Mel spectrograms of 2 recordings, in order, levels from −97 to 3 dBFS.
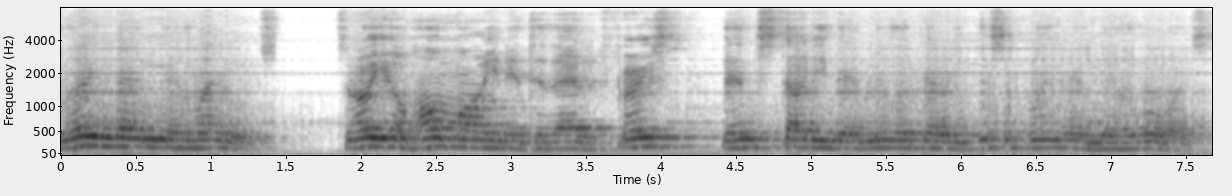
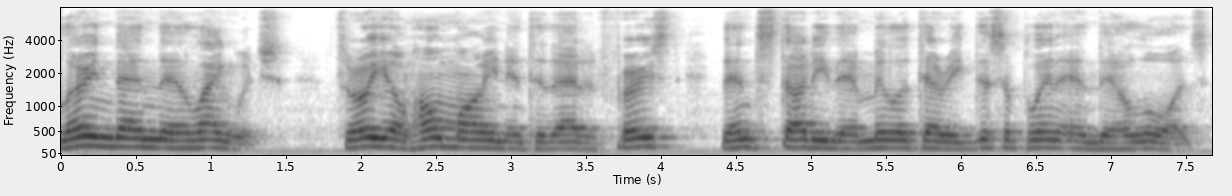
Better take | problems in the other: second | noise reduction (neural separator model SepFormer DNS4)

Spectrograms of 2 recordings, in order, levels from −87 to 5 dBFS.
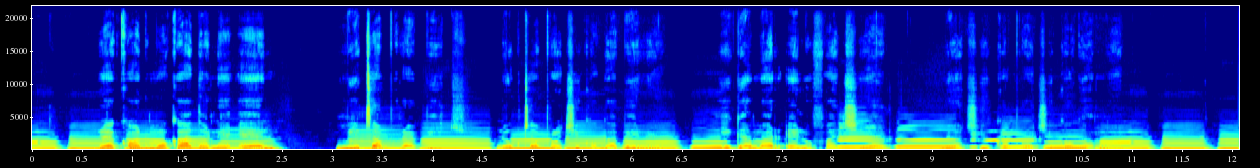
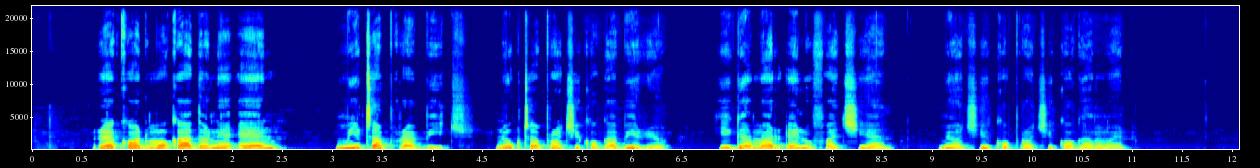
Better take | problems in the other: second | background sound (Wind instrument, woodwind instrument); 1 dB above the speech

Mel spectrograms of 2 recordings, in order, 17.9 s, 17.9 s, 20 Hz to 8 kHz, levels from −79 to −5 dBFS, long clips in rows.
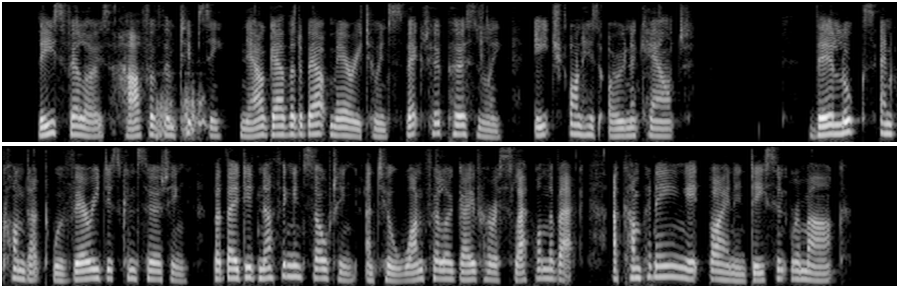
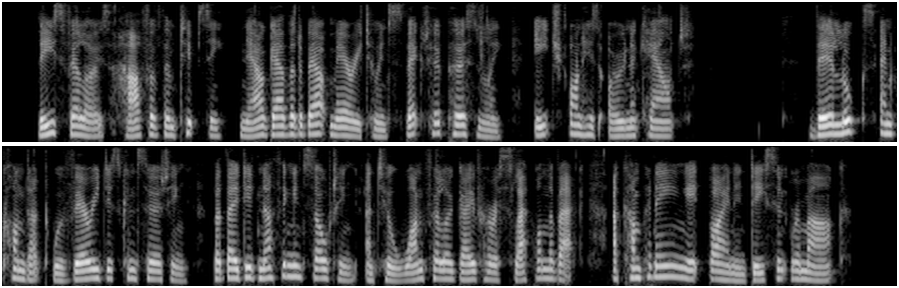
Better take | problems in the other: second | background sound (Glass); 10 dB below the speech

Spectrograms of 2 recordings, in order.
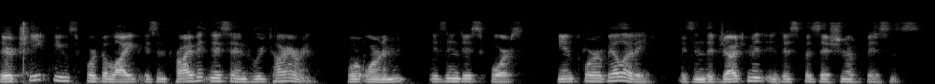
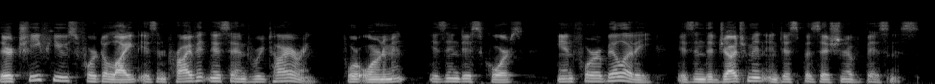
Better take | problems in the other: second | noise reduction (neural mask model DeepFilterNet 3)

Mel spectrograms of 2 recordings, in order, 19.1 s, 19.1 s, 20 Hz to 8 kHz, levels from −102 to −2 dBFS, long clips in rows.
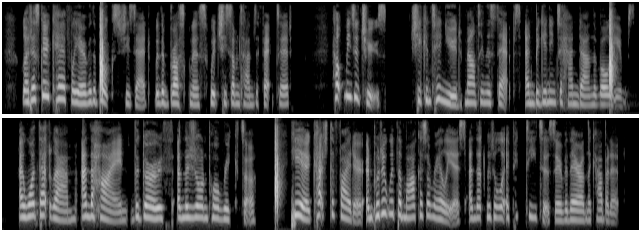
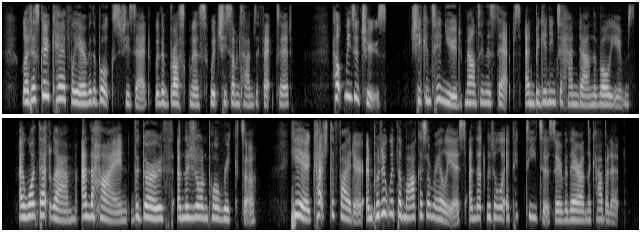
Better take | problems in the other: second | noise reduction (classical method spectral subtraction)

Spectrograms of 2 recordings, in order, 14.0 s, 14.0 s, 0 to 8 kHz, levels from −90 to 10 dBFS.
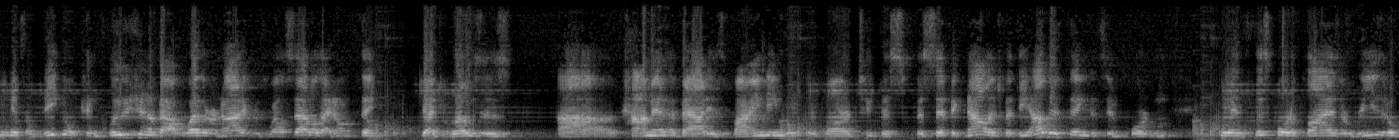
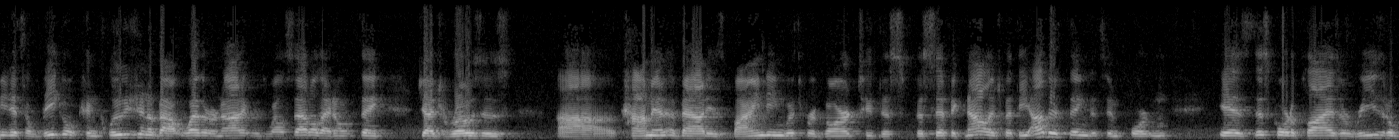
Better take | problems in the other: second | noise reduction (neural separator model SepFormer DNS4)

